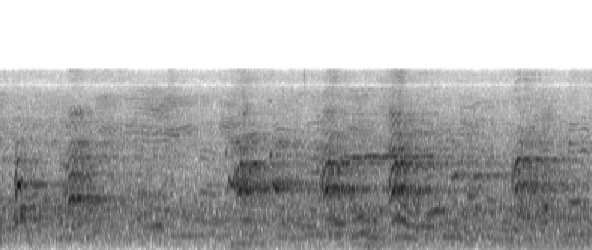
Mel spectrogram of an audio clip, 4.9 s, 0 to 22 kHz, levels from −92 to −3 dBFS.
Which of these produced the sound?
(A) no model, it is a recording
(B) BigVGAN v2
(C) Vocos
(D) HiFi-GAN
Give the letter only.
A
